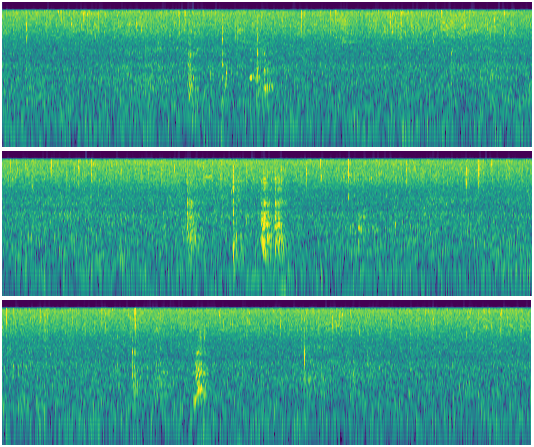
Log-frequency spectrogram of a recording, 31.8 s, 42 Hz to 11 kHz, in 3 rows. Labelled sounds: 6.8	7.1	Pacific white-sided dolphin, 2.2 to 2.4 kHz
16.0	16.3	croaking sound likely from a nearby submerged object, 1.4 to 1.7 kHz

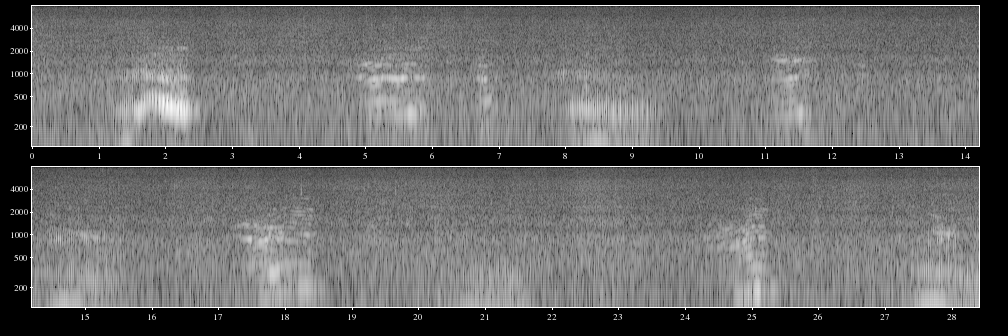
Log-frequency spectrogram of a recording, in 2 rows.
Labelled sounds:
1.4	1.9	humpback whale, 0.84 to 1.2 kHz
4.8	5.7	humpback whale, 0.78 to 1.4 kHz
7.8	8.1	humpback whale, 0.78 to 1.2 kHz
11.1	11.6	humpback whale, 0.78 to 1.7 kHz
14.7	15.1	humpback whale, 0.88 to 1.1 kHz
17.2	18.5	humpback whale, 0.78 to 2.1 kHz
24.5	25.2	humpback whale, 0.97 to 2.1 kHz
27.6	28.1	humpback whale, 0.84 to 1.9 kHz

